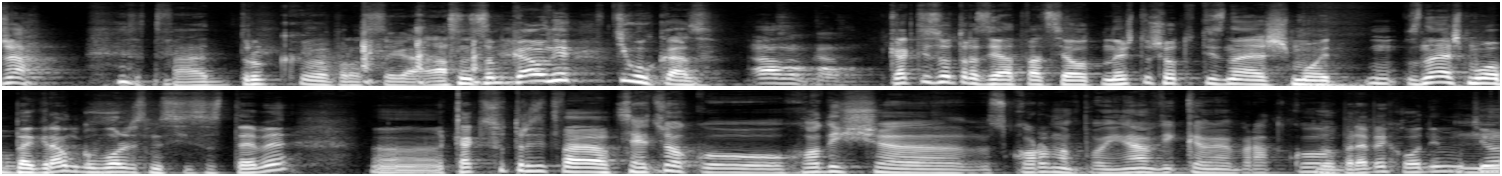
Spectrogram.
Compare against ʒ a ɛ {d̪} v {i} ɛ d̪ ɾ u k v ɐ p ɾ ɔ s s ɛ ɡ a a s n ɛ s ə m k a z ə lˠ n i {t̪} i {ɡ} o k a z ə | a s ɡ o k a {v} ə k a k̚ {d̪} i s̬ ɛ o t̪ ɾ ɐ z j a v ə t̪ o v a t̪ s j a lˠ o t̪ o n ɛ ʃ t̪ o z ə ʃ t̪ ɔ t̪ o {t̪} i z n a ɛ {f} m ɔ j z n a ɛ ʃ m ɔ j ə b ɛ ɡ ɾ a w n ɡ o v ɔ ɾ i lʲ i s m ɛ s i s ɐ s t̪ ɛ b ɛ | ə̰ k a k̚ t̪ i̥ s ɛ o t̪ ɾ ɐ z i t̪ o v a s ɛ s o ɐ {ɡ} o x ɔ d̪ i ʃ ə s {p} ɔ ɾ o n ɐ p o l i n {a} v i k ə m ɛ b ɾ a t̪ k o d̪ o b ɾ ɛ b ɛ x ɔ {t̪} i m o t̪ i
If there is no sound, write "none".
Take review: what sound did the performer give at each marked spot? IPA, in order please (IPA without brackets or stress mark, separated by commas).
t̪, a, t̪, ɡ, z, t̪, t̪, ʃ, k, k, a, d̪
